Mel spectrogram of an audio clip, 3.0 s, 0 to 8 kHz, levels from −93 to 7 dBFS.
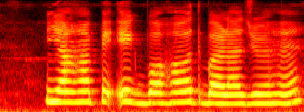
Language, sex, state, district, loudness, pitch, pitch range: Hindi, female, Bihar, West Champaran, -14 LUFS, 265 Hz, 245-285 Hz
